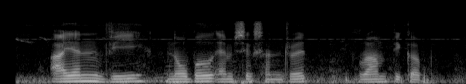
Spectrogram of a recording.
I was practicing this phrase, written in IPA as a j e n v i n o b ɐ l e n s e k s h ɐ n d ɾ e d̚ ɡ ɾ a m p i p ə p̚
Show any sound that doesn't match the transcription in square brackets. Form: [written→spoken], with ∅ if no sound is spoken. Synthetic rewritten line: a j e n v i n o b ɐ l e [n→m] s [e→i] k s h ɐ n d ɾ e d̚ ɡ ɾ a m p i [p→k] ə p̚

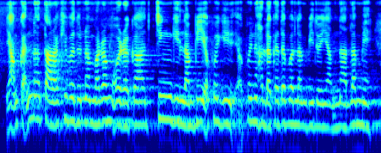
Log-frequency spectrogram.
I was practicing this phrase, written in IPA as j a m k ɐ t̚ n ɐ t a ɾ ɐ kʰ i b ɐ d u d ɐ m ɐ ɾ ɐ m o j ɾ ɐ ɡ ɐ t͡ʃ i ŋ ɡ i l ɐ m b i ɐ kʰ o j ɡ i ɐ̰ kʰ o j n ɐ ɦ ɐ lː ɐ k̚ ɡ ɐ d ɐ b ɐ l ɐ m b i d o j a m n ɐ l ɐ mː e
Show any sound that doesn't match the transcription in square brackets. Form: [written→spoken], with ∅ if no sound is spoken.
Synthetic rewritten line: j a m k ɐ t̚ n ɐ t a ɾ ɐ kʰ i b ɐ d u [d→n] ɐ m ɐ ɾ ɐ m o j ɾ ɐ ɡ ɐ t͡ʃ i ŋ ɡ i l ɐ m b i ɐ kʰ o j ɡ i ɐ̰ kʰ o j n ɐ ɦ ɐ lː ɐ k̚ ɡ ɐ d ɐ b ɐ l ɐ m b i d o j a m n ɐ l ɐ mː e

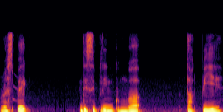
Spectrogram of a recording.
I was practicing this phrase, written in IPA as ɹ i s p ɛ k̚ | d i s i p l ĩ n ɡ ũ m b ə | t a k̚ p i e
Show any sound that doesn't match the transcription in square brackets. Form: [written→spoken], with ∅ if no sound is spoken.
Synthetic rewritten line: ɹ [i→ɛ] s p ɛ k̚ | d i s i p l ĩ n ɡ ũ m b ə | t a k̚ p i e

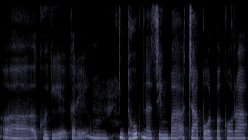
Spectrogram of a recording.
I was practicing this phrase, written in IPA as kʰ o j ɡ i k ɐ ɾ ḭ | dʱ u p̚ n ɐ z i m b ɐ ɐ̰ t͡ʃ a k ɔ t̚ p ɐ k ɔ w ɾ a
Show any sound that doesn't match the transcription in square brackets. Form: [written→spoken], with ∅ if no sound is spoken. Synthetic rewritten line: kʰ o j ɡ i k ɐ ɾ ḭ | dʱ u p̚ n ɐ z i [m→ŋ] b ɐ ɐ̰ t͡ʃ a [k→p] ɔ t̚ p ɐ k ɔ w ɾ a

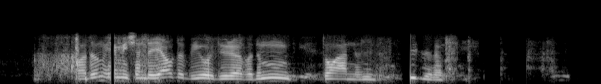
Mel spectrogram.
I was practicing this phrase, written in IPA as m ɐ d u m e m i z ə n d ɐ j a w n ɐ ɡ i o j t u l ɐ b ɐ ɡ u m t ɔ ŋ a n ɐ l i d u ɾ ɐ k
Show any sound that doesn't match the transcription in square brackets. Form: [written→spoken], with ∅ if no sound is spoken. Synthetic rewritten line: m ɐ d u m e m i [z→s] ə n d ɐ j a w [n→d] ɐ [ɡ→b] i o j [t→d] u [l→ɾ] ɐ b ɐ [ɡ→d] u m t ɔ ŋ a n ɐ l i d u ɾ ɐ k

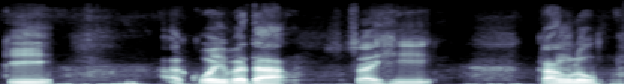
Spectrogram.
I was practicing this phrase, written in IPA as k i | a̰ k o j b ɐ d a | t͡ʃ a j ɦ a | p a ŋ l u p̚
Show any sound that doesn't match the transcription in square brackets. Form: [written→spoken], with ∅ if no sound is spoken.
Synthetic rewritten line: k i | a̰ k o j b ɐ d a | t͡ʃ a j ɦ [a→i] | [p→k] a ŋ l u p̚

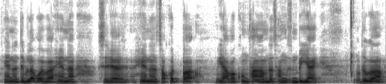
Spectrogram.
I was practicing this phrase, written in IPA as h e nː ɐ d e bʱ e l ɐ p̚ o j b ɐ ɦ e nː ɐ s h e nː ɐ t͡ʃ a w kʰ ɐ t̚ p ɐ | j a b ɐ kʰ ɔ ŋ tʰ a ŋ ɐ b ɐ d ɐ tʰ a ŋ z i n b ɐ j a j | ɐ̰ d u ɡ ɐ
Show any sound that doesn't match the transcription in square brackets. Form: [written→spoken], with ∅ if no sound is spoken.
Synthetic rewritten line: h e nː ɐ d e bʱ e l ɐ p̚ o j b ɐ ɦ e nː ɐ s h e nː ɐ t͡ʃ a w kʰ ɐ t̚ p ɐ | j a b ɐ kʰ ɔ ŋ tʰ a ŋ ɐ [b→m] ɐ d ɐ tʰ a ŋ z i n b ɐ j a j | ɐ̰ d u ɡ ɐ

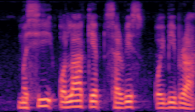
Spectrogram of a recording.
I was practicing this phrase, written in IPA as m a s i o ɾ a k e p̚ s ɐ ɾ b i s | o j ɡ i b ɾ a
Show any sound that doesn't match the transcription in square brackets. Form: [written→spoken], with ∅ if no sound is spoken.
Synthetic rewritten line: m [a→ɐ] s i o [ɾ→l] a k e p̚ s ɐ ɾ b i s | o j [ɡ→b] i b ɾ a

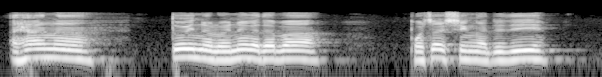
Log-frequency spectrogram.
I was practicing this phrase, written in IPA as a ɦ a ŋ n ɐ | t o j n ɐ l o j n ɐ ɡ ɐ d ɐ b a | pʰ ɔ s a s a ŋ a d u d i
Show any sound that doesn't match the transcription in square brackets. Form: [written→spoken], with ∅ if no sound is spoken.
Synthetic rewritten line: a ɦ a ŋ n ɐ | t o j n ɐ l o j n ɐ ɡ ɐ d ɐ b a | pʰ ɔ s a s [a→i] ŋ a d u d i

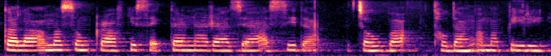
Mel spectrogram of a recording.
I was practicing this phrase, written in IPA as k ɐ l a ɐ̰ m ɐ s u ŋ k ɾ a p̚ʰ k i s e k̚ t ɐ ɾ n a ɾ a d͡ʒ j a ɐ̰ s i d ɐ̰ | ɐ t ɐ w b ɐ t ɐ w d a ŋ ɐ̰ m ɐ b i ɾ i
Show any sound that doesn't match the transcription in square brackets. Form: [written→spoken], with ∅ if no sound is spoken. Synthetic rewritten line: k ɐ l a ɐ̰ m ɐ s u ŋ k ɾ a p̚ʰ k i s e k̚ t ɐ ɾ n [a→ɐ] ɾ a d͡ʒ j a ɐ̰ s i d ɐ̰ | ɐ [t→t͡ʃ] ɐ w b ɐ [t→tʰ] ɐ w d a ŋ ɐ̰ m ɐ [b→p] i ɾ i

